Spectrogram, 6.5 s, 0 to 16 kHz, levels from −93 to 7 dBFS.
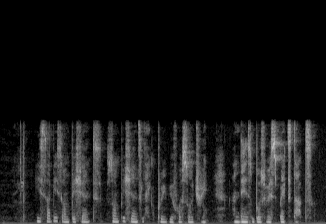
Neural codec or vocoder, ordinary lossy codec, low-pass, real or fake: none; none; 7.2 kHz; real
